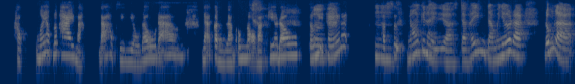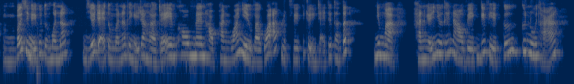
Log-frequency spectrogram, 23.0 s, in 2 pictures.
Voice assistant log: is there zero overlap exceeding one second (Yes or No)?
Yes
